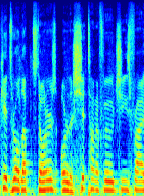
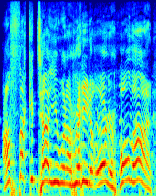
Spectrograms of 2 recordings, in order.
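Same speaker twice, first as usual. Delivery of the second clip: high, loud angry snap at the waiter; angry outburst; 10 semitones higher, 6 dB louder than usual. Retold or imitated. Snapping at the pushy waiter to back off, loud and angry. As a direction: bite his head off, loud and high.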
